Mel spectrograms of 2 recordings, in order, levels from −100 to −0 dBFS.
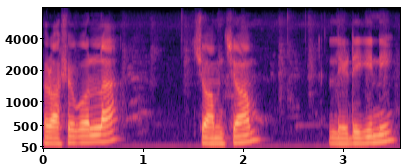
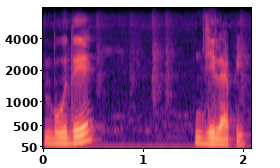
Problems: constant background noise, background conversations at intervals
